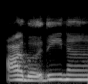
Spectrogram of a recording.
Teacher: با پھر قلقلہ حروف میں سے ہے، ساکن ہو رہی ہے، اس لیے ہم اس کو قلقلہ کے ساتھ پڑھ رہے ہیں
